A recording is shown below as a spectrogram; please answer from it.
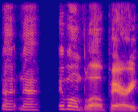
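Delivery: calm, soothing tone. Retelling one man's answer during a microwave egg argument, imitating a quiet, calm voice. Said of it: "real quietly, calmly going".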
